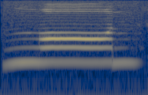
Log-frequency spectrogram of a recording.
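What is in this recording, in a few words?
"ngon3", Cantonese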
